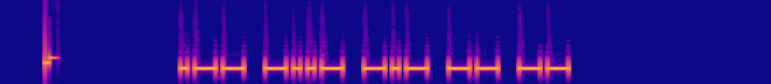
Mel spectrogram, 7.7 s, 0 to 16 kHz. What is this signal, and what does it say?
Morse code, heard as a keyed tone, about 17 wpm, 700 Hz. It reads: WXKMM
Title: Code Groups - 5 Letters - 17wpm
